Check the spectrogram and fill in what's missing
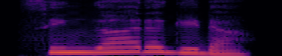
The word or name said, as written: ಸಿಂಗಾರಗಿಡ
